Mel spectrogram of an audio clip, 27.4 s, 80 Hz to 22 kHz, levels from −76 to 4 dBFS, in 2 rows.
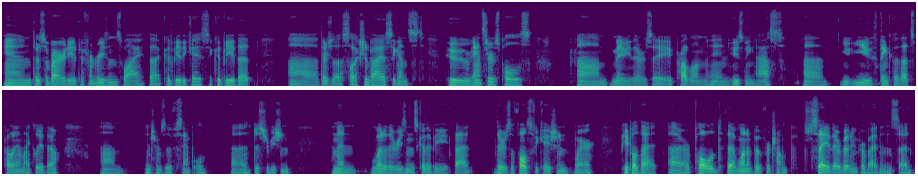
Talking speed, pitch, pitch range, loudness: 175 wpm, 115 Hz, 110-125 Hz, -28 LUFS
